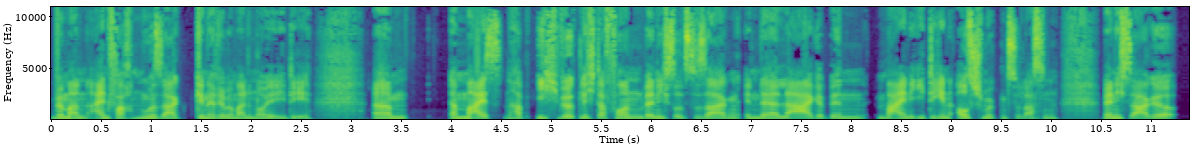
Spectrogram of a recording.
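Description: Man, medium pitch, casual explainer, hesitant restarts, close dry recording. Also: fairly even intonation, normal speed, dry recording. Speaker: AI writing expert and guest. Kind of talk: explanatory casual studio chat.

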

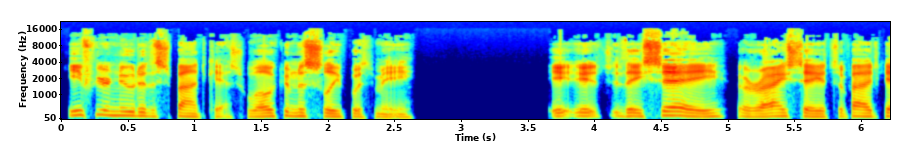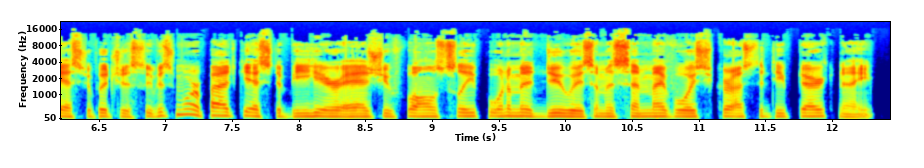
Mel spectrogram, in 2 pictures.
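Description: A man with a creaky voice hosting a sleep podcast, meandering and hesitant as he drifts into tangents to lull listeners. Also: mid-range voice, fairly even intonation, brisk, no echo, clean studio sound. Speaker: podcast host. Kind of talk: rambling bedtime monologue meant to lull listeners to sleep.

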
